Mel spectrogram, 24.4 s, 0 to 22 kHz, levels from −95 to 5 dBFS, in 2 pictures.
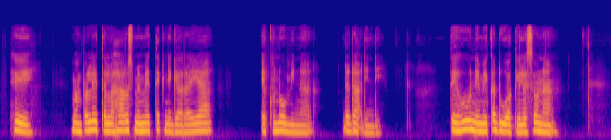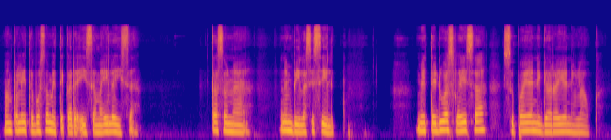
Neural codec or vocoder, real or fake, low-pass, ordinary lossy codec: none; real; 10.8 kHz; none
